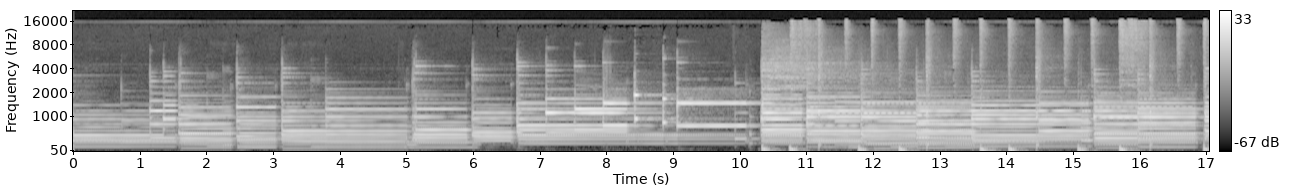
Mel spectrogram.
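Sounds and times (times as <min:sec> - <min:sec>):
Korg synthesizer imitating a Rhodes electric piano: 0:00.0 - 0:17.0
Hammond organs through Leslie cabinets playing a groove solo in concert: 0:07.9 - 0:17.0.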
